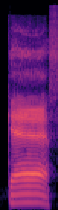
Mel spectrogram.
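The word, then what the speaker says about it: كاف: হয় কফ তাহলে ভুল হবে কফ কফ তারপর ক্যাফ জিবা গোড়া থেকে একটু আগে বাড়িয়ে এবং তার বা উপরে তালুর সঙ্গে লাগিয়ে আমরা উচ্চারণটি করব পাতলা সাউনে ক্যাফ যেন কাফ না হয়ে যায়।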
